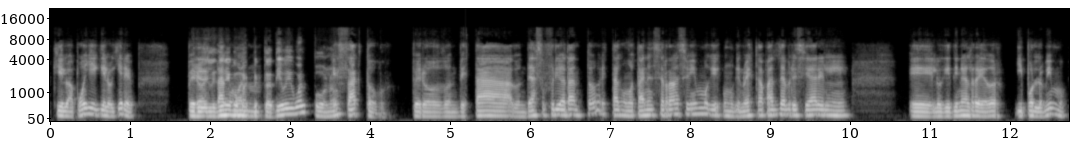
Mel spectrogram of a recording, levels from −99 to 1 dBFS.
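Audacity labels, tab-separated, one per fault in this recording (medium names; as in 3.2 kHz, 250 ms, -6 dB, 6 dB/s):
5.190000	5.190000	dropout 2.8 ms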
